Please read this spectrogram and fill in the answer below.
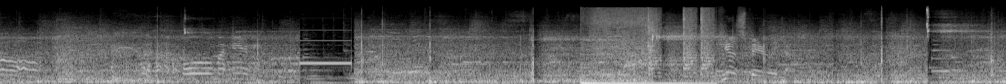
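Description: Basketballs bouncing on a hardwood gym floor, with scattered voices and edited-in music underneath. A deep boom lasting over a second comes about six seconds in, as a player dunks.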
